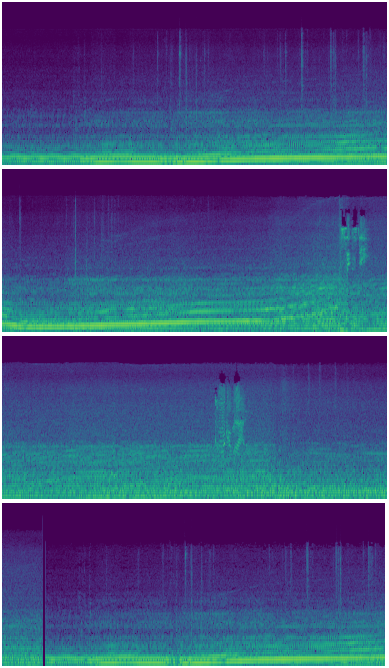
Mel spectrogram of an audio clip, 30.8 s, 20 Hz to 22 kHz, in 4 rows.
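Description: Heavily turbocharged Nissan GT-R R35 twin-turbo V6 on twin Precision 64 mm turbos accelerating flat out, its pitch climbing and dropping sharply at each upshift. At top speed a loud rush of wind joins it, with two short hissing bursts, before the engine note falls away as the car slows. After an abrupt cut near the end, the same hard acceleration with upshifts begins again.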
